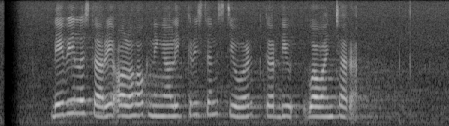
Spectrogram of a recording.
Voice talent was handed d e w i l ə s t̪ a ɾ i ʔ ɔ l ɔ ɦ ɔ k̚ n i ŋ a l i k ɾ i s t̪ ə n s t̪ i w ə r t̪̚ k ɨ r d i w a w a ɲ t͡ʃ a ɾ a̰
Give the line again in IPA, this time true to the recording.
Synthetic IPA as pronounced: d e w i l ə s t̪ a ɾ i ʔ ɔ l ɔ ɦ ɔ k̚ n i ŋ a l i k ɾ i s t̪ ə n s t̪ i w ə r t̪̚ k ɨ r d i w a w a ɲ t͡ʃ a ɾ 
